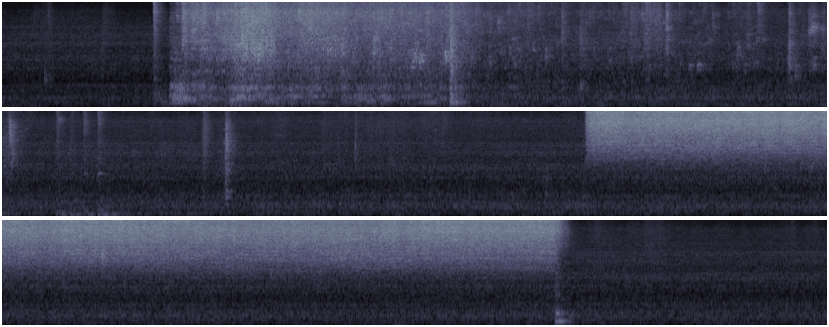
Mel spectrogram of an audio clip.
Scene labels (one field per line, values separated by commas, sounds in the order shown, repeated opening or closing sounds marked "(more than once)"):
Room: bathroom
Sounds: toilet flushing, running water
